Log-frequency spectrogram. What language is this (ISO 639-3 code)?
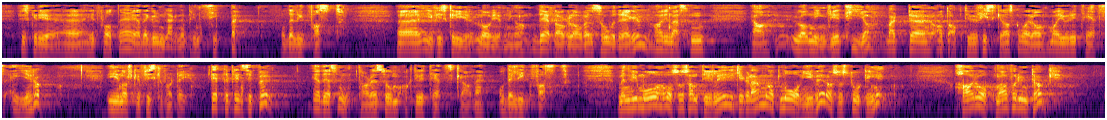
nob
